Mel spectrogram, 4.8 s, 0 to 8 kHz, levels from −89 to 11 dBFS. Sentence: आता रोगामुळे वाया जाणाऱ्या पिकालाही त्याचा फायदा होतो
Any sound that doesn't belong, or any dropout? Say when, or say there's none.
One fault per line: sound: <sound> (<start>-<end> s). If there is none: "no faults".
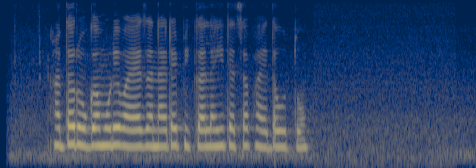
no faults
